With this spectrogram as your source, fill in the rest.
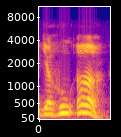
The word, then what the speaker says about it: Yahuwah: Now, if he can pronounce Yehudah, you take the Dalet off, you got Yahuwah.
